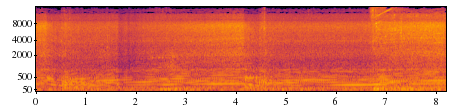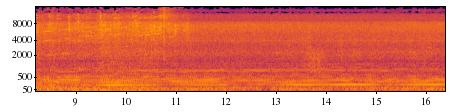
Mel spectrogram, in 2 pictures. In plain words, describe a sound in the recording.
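A car engine roars loudly, rising in pitch and dropping with each gear change.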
